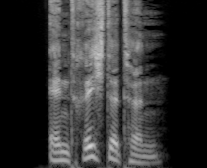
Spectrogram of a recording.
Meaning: inflection of entrichten: 1. first/third-person plural preterite 2. first/third-person plural subjunctive II
- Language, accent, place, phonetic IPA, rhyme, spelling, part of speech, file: German, Germany, Berlin, [ɛntˈʁɪçtətn̩], -ɪçtətn̩, entrichteten, adjective / verb, De-entrichteten.ogg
